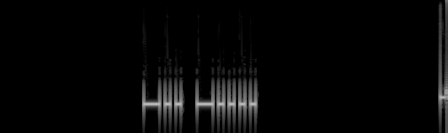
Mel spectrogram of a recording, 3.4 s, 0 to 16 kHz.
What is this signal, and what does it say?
Morse code, heard as a keyed tone, about 31 wpm, 700 Hz. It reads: D6
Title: All Cut Numbers - 2-Digit 30wpm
